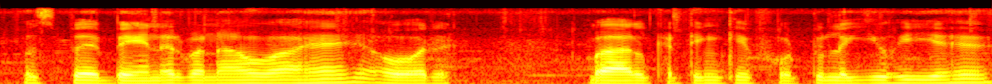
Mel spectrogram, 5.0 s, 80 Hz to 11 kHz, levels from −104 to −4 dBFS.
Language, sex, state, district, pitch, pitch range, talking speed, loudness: Hindi, male, Uttar Pradesh, Lalitpur, 120 Hz, 115-125 Hz, 170 wpm, -20 LUFS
